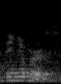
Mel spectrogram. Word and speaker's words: Thingiverse: Yeah, Thingiverse. Spell it. Thing, like universe, only Thingiverse.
